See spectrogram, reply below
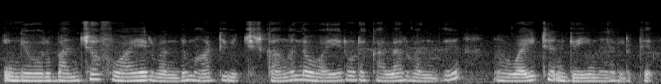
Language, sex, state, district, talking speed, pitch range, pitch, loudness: Tamil, female, Tamil Nadu, Chennai, 145 wpm, 165-190 Hz, 175 Hz, -17 LUFS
